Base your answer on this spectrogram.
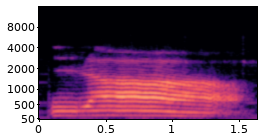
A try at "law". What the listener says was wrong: you see how you opened everything and you didn't round your lips. Great job.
